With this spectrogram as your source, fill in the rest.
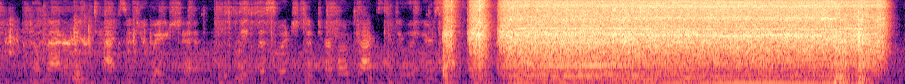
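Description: A power drill starts with a couple of short bursts, then whines steadily and loudly drilling a hole into a table, close by, after some quiet handling noises.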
